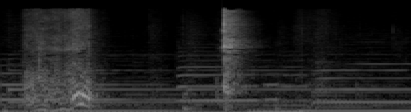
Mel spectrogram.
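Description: Front zipper of a life vest being zipped up, a short rasp, followed about a second in by a brief sharp sound, over background music.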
